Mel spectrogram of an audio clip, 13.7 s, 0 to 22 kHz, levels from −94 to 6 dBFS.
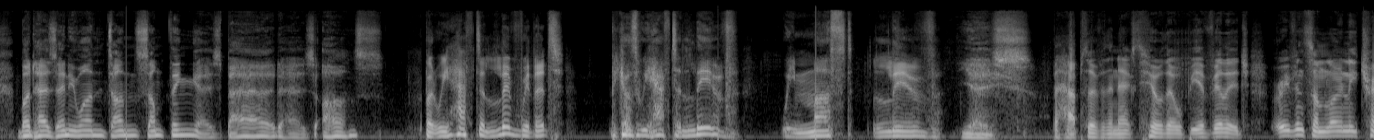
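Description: Overlap between stream segments at 1.26–1.29 s (after "has anyone", before "something as"), 4.21 s, 7.18 s (after "we have to") and 8.16–8.19 s: overlapping segment timestamps trim real speech, so the waveform jumps, heard as brief clicks or skips, consistent with one-second segments.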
